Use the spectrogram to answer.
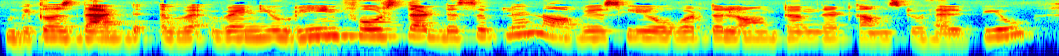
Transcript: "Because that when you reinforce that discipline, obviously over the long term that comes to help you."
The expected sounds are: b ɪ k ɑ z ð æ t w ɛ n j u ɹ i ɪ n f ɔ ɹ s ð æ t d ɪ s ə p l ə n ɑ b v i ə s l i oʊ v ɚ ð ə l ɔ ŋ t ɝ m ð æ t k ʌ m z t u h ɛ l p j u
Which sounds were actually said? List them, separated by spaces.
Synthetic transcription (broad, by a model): b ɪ k ɑ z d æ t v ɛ n j u ɹ i ɪ n f ɔ ɹ s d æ t d ɪ s ə p l ə n ɑ b v i ə s l i oʊ v ɚ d ə l ɔ ŋ t ɝ m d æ t k ʌ m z t u h ɛ l p j u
